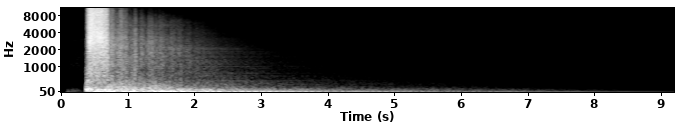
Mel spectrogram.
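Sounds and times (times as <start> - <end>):
explosion with bass boost: 0.4 - 6.2.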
